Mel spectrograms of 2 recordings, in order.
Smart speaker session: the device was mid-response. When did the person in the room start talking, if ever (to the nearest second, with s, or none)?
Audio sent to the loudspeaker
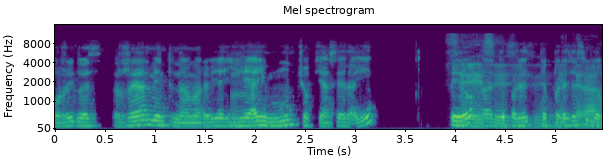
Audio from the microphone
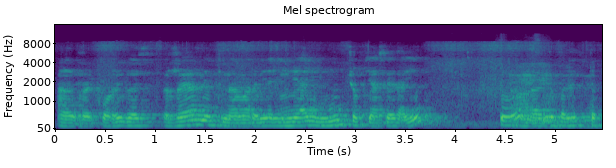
5 s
